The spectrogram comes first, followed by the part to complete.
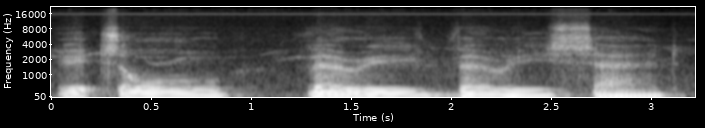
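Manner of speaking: very slow, mournful drawl; gloomy. A narrator's reading. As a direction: droop through every word. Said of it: "said Sad Sack".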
